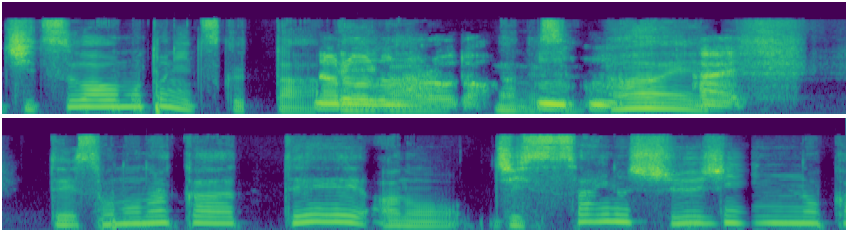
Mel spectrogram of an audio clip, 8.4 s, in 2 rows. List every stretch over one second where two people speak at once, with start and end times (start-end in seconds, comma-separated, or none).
1.6-3.6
